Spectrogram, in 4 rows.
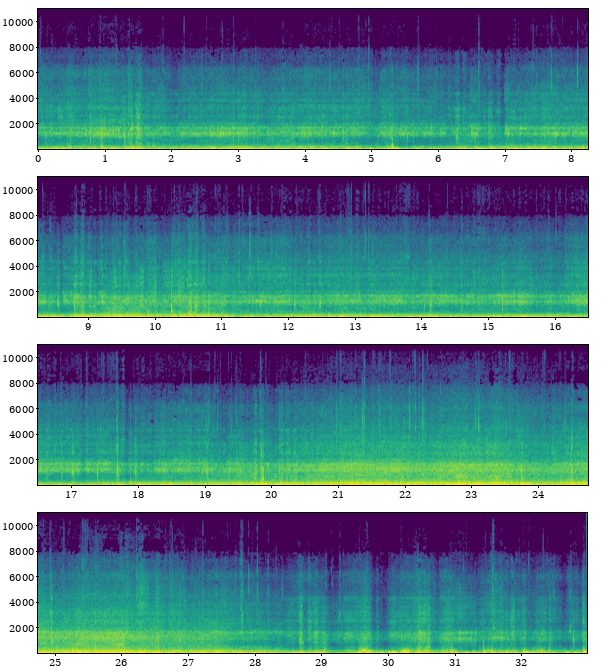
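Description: Wind rumbling and buffeting on a GoPro Hero 8's microphone during a fast ski descent, over the steady hiss of 4FRNT Devastator skis sliding on snow.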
